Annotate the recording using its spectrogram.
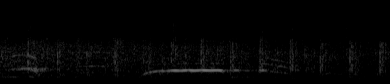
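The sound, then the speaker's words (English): An audience at a church service claps steadily in praise to the Lord, with dense, overlapping applause and a sustained tone briefly ringing out beneath it midway. “Come on, a real big hand clap of praise.”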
